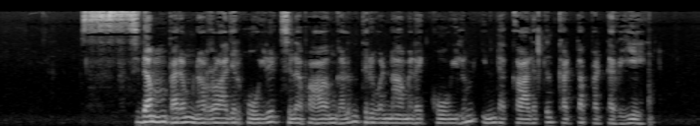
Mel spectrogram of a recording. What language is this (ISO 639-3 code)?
tam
